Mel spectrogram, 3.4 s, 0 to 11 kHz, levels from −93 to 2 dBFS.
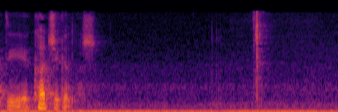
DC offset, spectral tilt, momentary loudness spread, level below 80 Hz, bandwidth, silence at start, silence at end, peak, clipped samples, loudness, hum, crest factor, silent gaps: under 0.1%; -5.5 dB/octave; 24 LU; -40 dBFS; 7.6 kHz; 0 s; 0 s; -10 dBFS; under 0.1%; -33 LUFS; none; 24 dB; none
